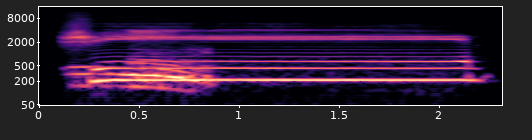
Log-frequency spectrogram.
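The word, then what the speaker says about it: ش: শিন শাশা শব্দ হবে এরকম শাশা শব্দ হবে শিন সবাই একসাথে উচ্চারণ করেন শিন তিন আলিফ সবাই বলেন শিন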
